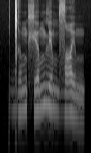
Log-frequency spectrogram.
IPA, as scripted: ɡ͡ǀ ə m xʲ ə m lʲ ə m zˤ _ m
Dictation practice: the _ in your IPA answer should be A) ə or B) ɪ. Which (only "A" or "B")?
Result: B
